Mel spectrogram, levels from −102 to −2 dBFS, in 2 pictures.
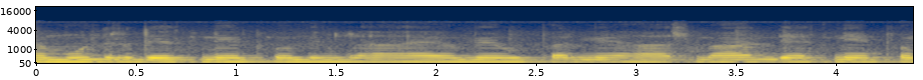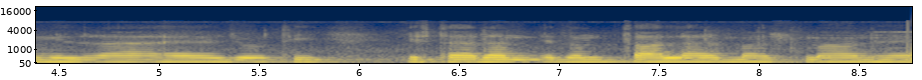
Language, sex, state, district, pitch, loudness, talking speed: Hindi, male, Odisha, Khordha, 135 Hz, -16 LUFS, 150 wpm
